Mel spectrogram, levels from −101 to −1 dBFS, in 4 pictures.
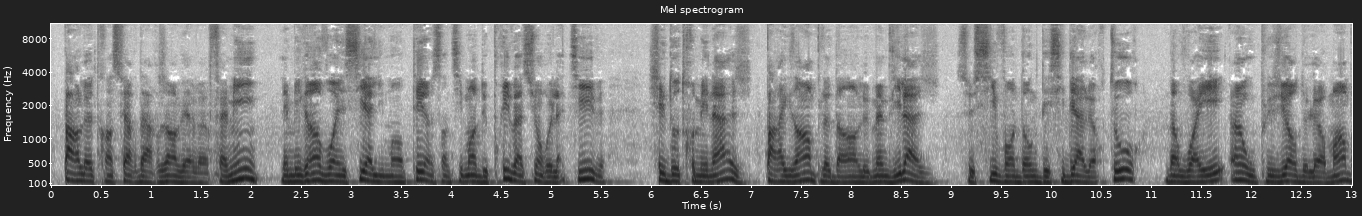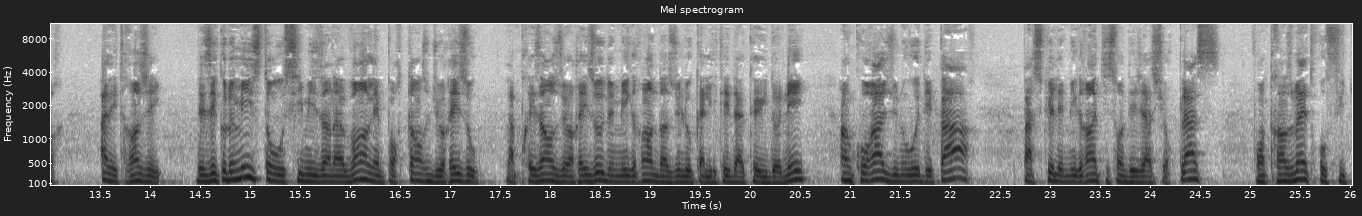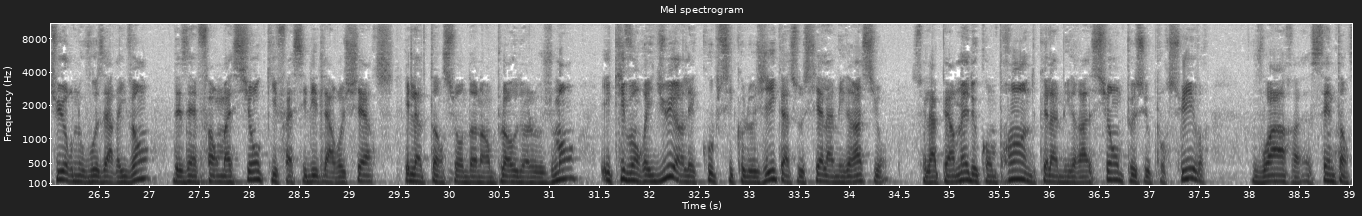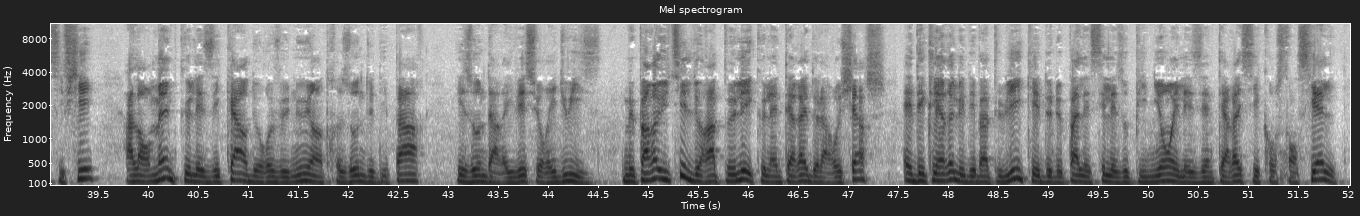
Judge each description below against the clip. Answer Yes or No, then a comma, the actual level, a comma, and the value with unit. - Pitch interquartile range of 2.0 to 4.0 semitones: Yes, average, 3.6 semitones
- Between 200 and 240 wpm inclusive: No, average, 185 wpm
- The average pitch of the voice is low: Yes, low, 125 Hz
